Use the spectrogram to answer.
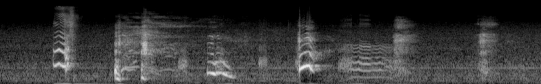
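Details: Several tiny, high-pitched squeaky sneezes and snorts from 2-week-old puppies whose eyes have just opened. The mother is a border collie, rough collie, Aussie and Lab or golden mix, and the father is unknown. Faint room noise between sneezes.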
